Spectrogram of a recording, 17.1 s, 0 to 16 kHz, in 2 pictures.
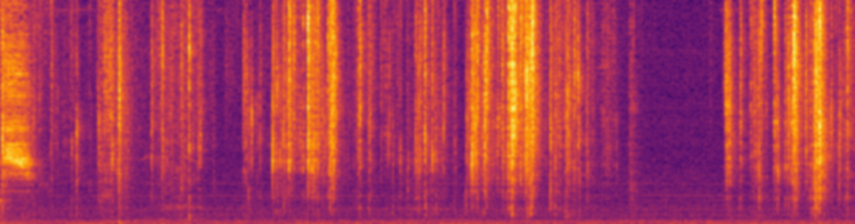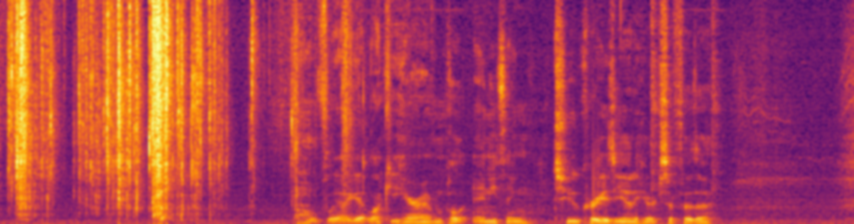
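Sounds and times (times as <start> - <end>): card pack wrapper crinkling and tearing: 0.0 - 6.3, 7.2 - 12.2.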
